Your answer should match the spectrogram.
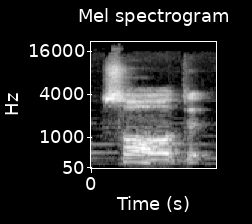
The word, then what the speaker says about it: ص: So the 14th letter of Arabic is pronounced as Saad. Repeat after me. Saad.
